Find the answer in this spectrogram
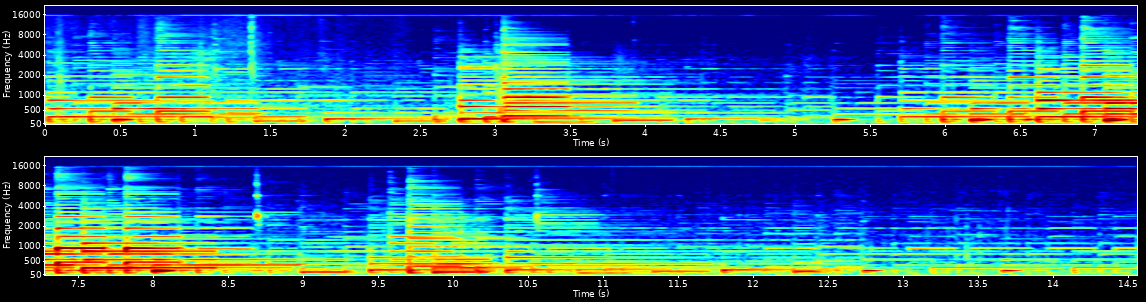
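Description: Solo acoustic guitar fingerpicked, playing a slow instrumental introduction of ringing single notes and chords that swell and thin out, quieter near the end.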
